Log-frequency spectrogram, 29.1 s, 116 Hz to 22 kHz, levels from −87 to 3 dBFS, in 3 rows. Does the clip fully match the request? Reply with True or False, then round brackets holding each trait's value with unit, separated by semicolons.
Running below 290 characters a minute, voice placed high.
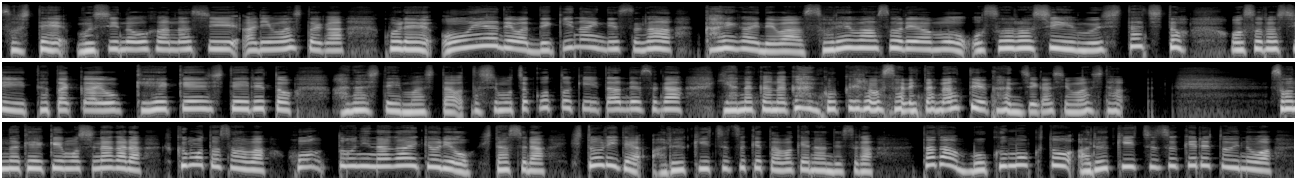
False (340 characters per minute; 270 Hz)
